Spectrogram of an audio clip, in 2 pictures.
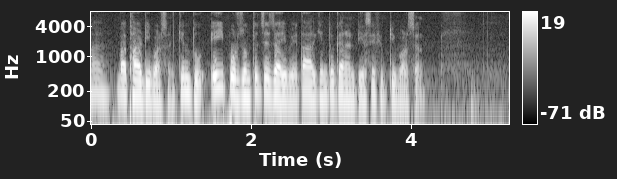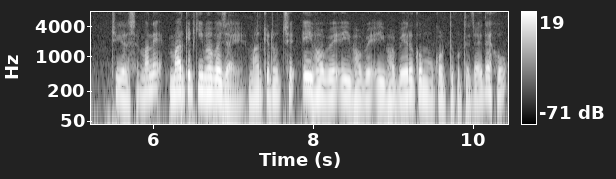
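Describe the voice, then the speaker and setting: Young man, unwell, very dark mellow tone, slow casual tutorial, keeps checking "okay?". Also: on the high side. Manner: slow, repeats phrases, asks "okay?" often. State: unwell, speaking slowly. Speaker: trading tutor. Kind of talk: casual screen-share tutorial.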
